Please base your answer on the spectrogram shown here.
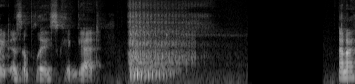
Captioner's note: blows morosely through lips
